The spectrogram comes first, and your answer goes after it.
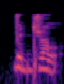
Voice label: "Withdraw", English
